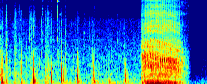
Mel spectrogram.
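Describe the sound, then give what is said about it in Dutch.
A horse neighs loudly and briefly near the end, a harsh, breathy burst of about a second, after a run of soft, evenly spaced clopping hoof-like knocks; the neighbours' horses are being brought spent grain from a brewery. “En de bostel gaat naar de paarden van de buren.”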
